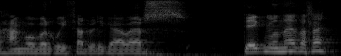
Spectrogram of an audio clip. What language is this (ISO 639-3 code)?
cym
